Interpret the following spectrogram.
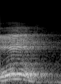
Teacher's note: अर्ध समृद्ध, half close, मुख द्वार आधा बंद है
